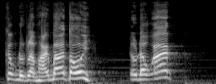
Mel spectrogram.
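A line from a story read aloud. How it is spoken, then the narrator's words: Sudden scream. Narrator (Vietnamese): Chợt có giọng ai đó hét lên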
